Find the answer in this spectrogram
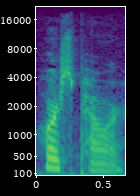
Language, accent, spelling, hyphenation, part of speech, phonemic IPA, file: English, US, horsepower, horse‧power, noun, /ˈhɔɹsˌpaʊɚ/, En-us-horsepower.ogg
- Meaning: 1. Power derived from the motion of a horse 2. A nonmetric unit of power with various definitions, commonly the mechanical horsepower, approximately equal to 745.7 watts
